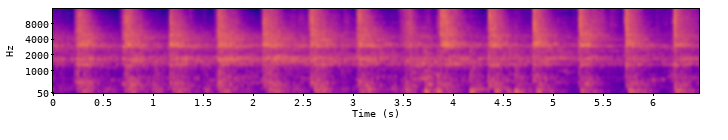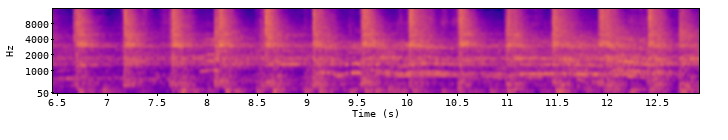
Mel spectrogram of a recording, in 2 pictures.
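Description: Sakela dance rhythm played on a Kirati dhol (two-headed barrel drum) and jhyamta brass hand cymbals: steady cymbal clashes about three a second over repeating drum beats. Voices join in over the last few seconds.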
